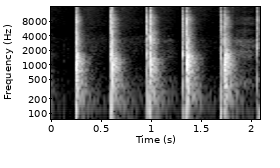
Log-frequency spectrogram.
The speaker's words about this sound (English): Everybody, let's start a round of applause.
